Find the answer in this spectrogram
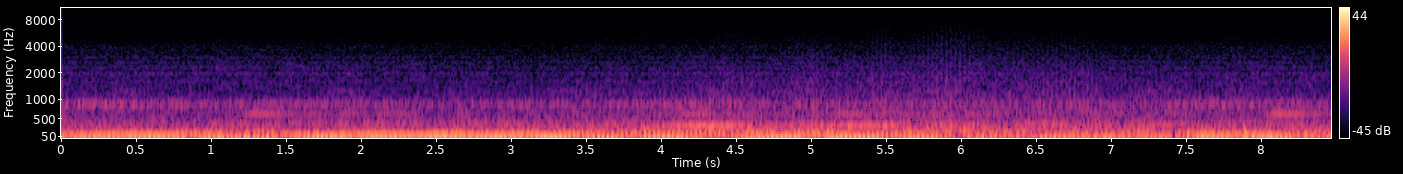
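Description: Dark, droning background music: a deep, steady low rumble with long held notes that fade in and out.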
